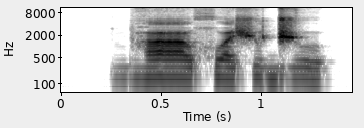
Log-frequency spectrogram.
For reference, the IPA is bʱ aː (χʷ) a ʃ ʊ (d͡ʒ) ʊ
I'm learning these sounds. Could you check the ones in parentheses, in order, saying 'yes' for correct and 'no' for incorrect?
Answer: yes, yes

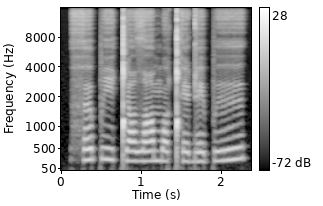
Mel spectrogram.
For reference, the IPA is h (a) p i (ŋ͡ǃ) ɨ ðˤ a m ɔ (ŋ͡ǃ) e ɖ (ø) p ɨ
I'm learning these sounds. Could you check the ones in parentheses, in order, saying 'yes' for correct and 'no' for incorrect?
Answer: no, no, no, no

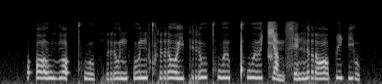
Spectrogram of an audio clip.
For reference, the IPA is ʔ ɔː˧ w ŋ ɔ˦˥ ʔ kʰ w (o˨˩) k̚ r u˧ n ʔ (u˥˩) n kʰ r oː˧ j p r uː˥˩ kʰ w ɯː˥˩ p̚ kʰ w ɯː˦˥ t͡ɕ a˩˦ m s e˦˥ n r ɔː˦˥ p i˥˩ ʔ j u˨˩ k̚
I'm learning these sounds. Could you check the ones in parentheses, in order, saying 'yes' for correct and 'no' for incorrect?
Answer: no, no

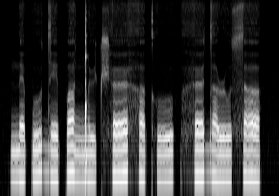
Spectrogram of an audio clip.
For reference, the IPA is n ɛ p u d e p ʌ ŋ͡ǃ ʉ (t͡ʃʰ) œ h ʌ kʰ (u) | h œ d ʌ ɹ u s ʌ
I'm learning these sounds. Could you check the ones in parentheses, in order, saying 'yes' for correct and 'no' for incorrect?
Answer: yes, yes

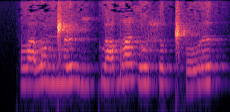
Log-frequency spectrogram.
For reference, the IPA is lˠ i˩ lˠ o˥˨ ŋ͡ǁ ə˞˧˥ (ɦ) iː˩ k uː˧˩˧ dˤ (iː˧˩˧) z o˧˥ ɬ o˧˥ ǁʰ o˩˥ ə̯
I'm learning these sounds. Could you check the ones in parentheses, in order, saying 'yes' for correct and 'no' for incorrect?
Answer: yes, no

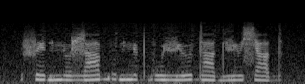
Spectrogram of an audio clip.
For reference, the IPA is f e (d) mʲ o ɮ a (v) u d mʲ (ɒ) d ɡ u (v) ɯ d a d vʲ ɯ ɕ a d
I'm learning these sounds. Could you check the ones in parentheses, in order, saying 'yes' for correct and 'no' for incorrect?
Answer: yes, no, no, no

